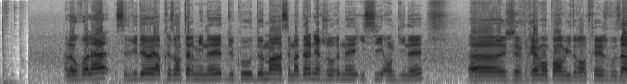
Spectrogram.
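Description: A young man speaks close up, with animation.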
